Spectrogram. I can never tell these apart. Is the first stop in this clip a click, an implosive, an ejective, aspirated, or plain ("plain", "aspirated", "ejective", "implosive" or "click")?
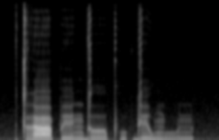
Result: plain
